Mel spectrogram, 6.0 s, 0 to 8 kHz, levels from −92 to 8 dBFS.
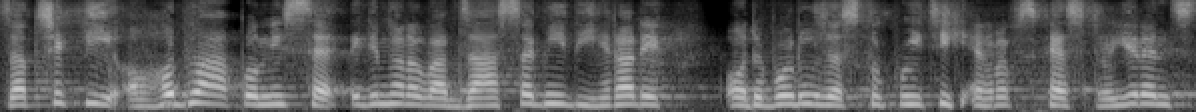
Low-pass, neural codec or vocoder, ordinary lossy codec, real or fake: none; codec, 16 kHz, 1 kbps, X-Codec, HuBERT features, trained on general audio; none; fake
